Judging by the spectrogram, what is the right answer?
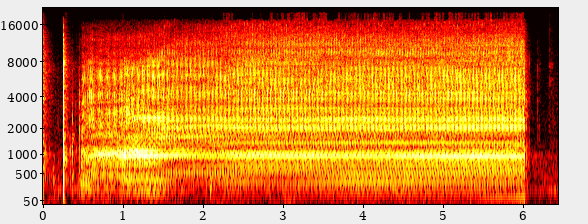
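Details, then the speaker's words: Andis Pulse cordless dog clipper with an old dull Andis Elite size 9 blade: steady high buzz with coarse rattly edge, sounds rough; blunt blade, cleaned and sharpened afterwards. "Don't like that much, does it? It sounds a bit rough. So we'll clean that one up."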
